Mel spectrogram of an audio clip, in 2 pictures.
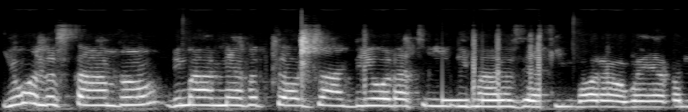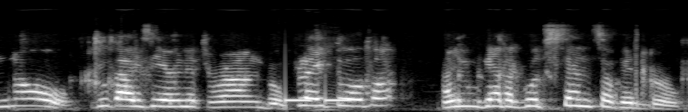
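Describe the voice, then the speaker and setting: A man calling in to argue his point insistently, in rapid bursts and saying bro often. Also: very high-pitched, fairly even intonation, background noise. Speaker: caller. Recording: muffled phone line.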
